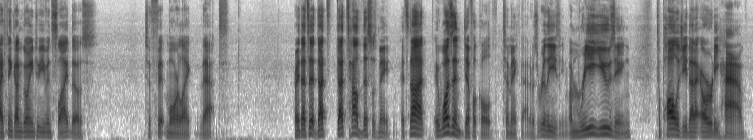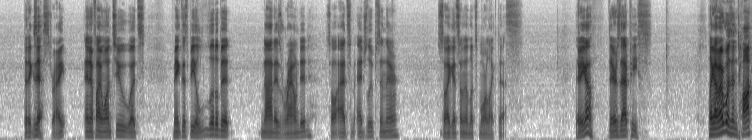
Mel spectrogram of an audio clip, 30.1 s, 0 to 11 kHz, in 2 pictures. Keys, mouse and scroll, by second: 2.1-4.2 drag, 4.2 ctrl+right click, 5.5 right click, 8.1 right click, 9.2 ctrl+right click, 10.8 alt+right click, 11.6 right click, 13.6-15.3 ctrl+right drag, 15.3-17.2 right drag, 17.2 space, 20.0 click, 21.2 click, 22.4 ctrl+right click, 22.9-26.3 right drag, 23.9 typing, 28.5 right click.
